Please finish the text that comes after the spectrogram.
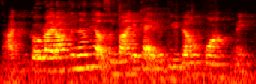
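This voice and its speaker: A man voicing a big, simple, childlike man, eager and pleading, with halting folksy speech, in a dramatic reading. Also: sits high, sing-song, a bit bright, voice pushed up. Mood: eager, wheedling. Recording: roomy echoing hall, distant mic, faint noise.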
